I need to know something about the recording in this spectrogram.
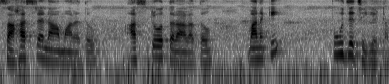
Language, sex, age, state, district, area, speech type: Telugu, female, 60+, Andhra Pradesh, Bapatla, urban, spontaneous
